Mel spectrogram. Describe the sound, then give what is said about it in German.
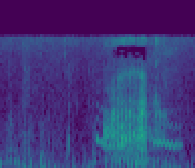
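A cat purrs in a steady, rumbling rhythm, with a brief higher meow-like trill rising over the purring midway through. No one speaks. “Und natürlich gehört auch Kitty Cat Carlotta dazu. Die schnurrt euch noch ein bisschen was vor.”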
